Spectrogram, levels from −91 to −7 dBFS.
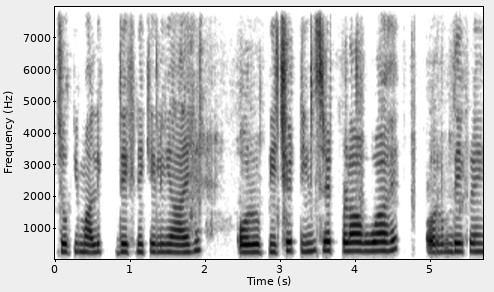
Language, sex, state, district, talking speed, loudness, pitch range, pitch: Hindi, female, Uttar Pradesh, Jyotiba Phule Nagar, 200 wpm, -15 LUFS, 245-275 Hz, 255 Hz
